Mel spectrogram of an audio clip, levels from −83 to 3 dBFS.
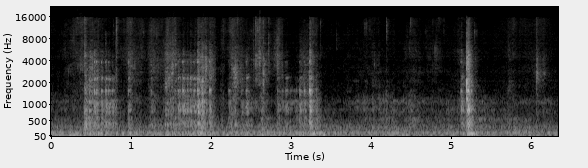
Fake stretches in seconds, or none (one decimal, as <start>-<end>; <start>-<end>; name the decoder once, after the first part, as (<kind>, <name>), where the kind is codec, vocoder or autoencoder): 0.0-6.3 (vocoder, BigVGAN v2)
